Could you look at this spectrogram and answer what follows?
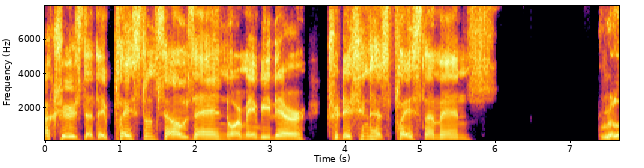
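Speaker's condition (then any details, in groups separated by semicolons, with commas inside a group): Cerebral palsy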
